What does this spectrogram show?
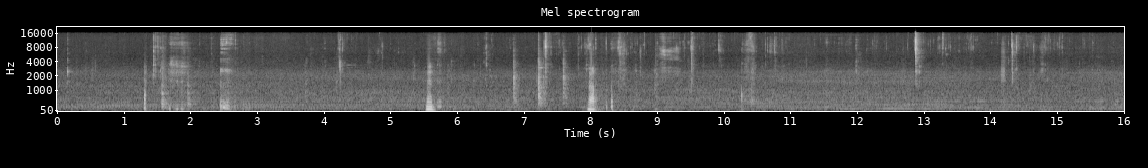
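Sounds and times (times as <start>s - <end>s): loud mouth sound: 1.3s - 2.9s
wet chewing and lip smacks: 12.8s - 15.2s.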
